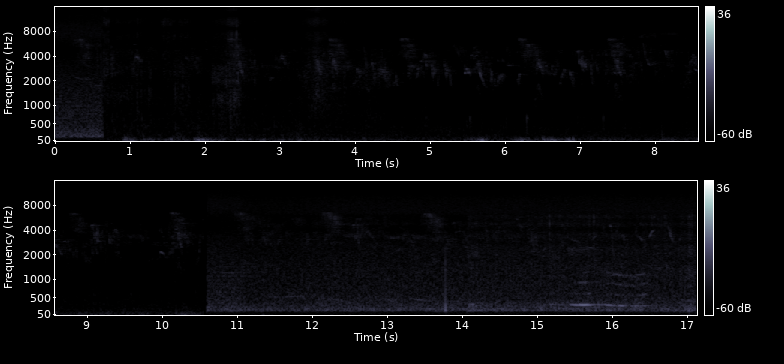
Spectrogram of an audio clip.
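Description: Outdoor ambience with many short bird chirps over a faint background hiss. The hiss drops out abruptly after under a second and comes back abruptly about ten seconds in.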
